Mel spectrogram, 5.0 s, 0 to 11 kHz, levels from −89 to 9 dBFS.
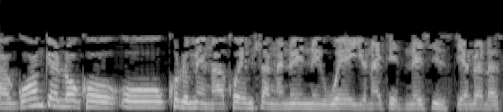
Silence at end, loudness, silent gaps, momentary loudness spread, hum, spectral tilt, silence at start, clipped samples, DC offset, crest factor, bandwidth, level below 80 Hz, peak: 0 s; -19 LUFS; none; 5 LU; none; -11 dB/octave; 0 s; under 0.1%; under 0.1%; 14 dB; 4.1 kHz; -66 dBFS; -6 dBFS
